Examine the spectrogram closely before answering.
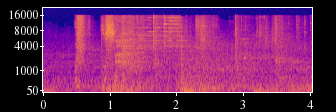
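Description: A metal door unlatches and swings open.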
